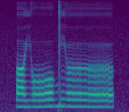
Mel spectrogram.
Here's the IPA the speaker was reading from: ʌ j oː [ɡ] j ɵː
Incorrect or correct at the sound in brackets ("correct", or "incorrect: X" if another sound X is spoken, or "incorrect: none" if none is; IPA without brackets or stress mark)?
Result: correct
